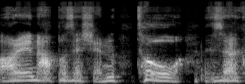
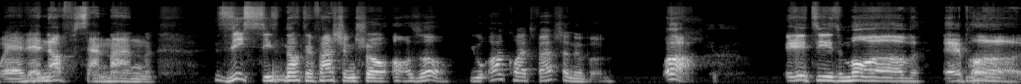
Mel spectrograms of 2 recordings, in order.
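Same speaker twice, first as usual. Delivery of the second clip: put-on French accent throughout. Voicing a character who tells Sandman off, in a French accent. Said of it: "I'm losing the accent".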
